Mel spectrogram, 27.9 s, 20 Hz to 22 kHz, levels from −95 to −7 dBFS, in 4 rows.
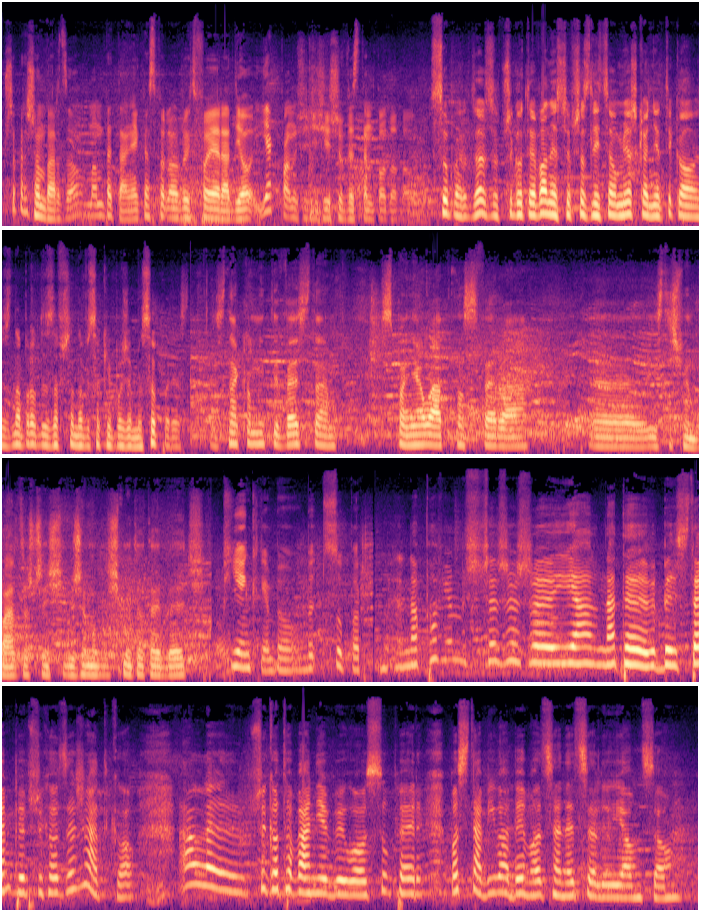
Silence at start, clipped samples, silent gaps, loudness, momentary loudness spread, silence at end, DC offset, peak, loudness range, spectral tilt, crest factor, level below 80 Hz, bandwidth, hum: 0 s; under 0.1%; none; -18 LUFS; 11 LU; 0 s; under 0.1%; 0 dBFS; 5 LU; -4.5 dB/octave; 18 dB; -52 dBFS; 18 kHz; none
